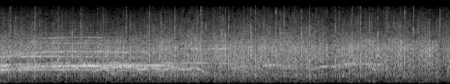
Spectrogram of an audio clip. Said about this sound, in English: Could I have a big, big round of applause for Dr. Bob Gill?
